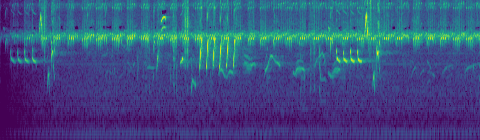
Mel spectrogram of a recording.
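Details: Nightingale singing a varied phrase of high whistles, fast rising trills and short repeated chirps over a steady, shrill insect buzz that runs throughout.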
